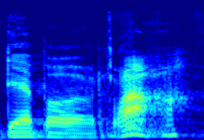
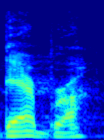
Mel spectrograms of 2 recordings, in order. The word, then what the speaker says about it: Deborah: It's actually Deborah in the Hebrew, not Deborah, right?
